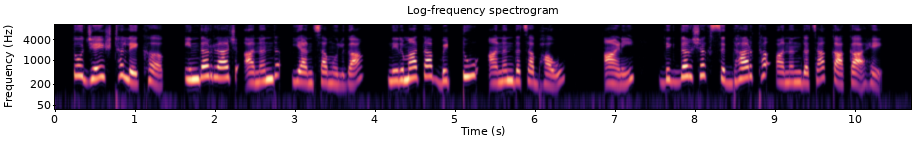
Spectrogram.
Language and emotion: Marathi, neutral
